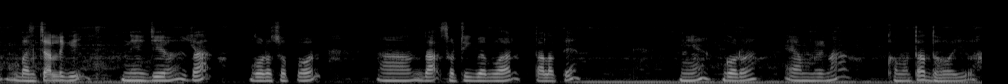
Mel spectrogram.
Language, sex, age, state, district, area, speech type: Santali, male, 30-45, West Bengal, Birbhum, rural, spontaneous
